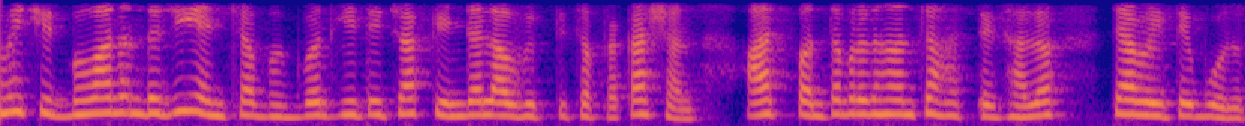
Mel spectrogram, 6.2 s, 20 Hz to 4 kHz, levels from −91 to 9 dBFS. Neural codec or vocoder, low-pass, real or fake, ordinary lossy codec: codec, 16 kHz, about 1 kbps, DyCAST, with the encoder's durations; 3.6 kHz; fake; none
